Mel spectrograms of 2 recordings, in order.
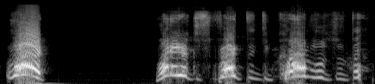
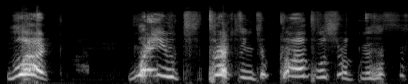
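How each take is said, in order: First: Loud, high, strained cartoon impression; botched impression, very loud and high; crappy Bender. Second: Loud, high, strained comic shout; hammed-up high-pitched impression; Bobcat Goldthwait. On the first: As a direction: shout it in a badly faked robot voice. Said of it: "Can I just do crappy Bender?". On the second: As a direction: yelp it out in an exaggerated high voice. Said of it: "Can I do Bobcat Goldthwait for Equius?".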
